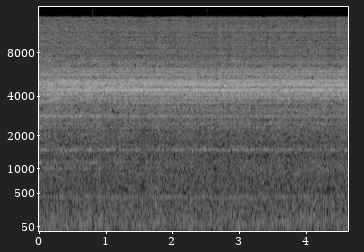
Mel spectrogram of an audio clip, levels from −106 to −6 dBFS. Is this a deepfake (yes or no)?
no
